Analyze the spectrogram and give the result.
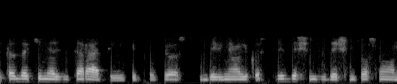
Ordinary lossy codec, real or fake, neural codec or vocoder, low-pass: MP3, 32 kbps; real; none; 3.6 kHz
